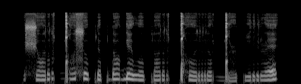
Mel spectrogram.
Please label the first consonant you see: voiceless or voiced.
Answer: voiceless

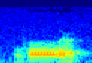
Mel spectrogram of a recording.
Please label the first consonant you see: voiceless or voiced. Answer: voiced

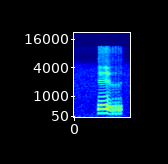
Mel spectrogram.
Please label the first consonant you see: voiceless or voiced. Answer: voiced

